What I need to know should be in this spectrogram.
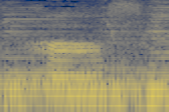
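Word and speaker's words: half: okay loop leaf एक् अब L silent कहां पर होता है जहां पर अब ऐसा कोई रूल है नहीं कुछ वर्ड है जैसे की हाफ could would should could would should O यू एलडी ओ यू एलडी वाला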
